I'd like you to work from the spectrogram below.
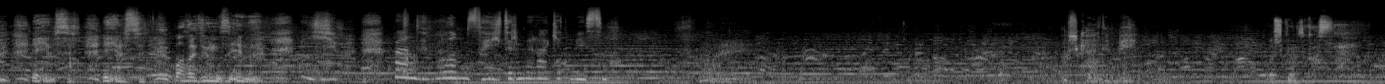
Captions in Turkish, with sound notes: İyi misin? İyi misin? Balacığımız iyi mi? İyiyim. Ben de, balamız da iyidir. Merak etmeyesin. (Yuhalama sesleri) -Hoş geldin beyim. -Hoş gördük Aslıhan.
